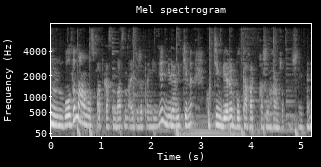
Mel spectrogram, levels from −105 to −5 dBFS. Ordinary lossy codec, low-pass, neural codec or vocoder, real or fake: none; 7.2 kHz; none; real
